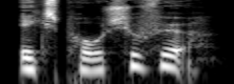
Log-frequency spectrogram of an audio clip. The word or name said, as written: eksportchauffør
